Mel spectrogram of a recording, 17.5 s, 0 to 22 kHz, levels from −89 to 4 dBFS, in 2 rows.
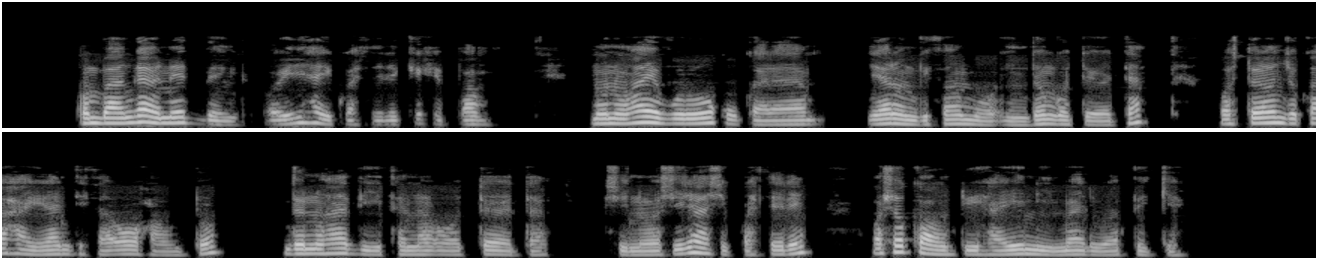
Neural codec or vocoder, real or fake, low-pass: none; real; 7.2 kHz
